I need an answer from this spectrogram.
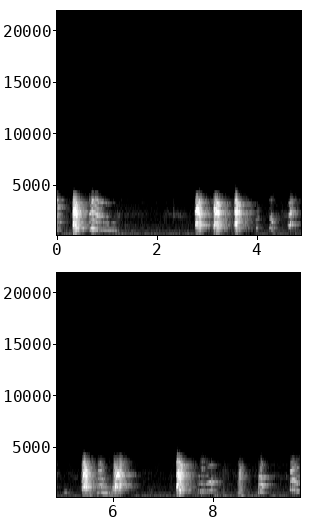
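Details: Tara, a Cairn Terrier, confronts Thoman, an old tomcat, with sharp high barks in quick bursts of two or three, broken by short silent pauses, about a dozen barks in all.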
